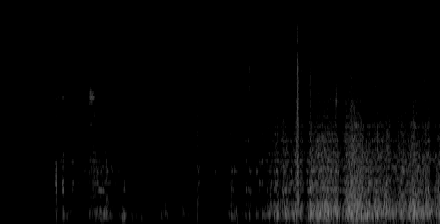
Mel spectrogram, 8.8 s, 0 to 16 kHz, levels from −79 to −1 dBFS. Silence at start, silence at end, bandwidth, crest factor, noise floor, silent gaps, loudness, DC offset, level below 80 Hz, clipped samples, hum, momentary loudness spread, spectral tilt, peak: 1.1 s; 0 s; 11.5 kHz; 22 dB; -89 dBFS; none; -51 LUFS; under 0.1%; -66 dBFS; under 0.1%; none; 18 LU; -6 dB/octave; -32 dBFS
